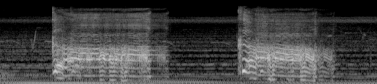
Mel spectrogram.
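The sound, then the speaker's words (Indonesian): Two loud, harsh crow caws, each about a second long, separated by a short pause. The raspy calls stand alone with no talking. “Burung gagak rakus itu telah menghabiskan semua ikan tangkapanku.”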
